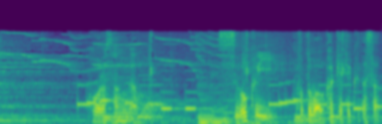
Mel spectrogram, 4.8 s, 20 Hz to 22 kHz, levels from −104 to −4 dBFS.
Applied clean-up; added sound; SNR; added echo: none; Squeak; 19 dB; none.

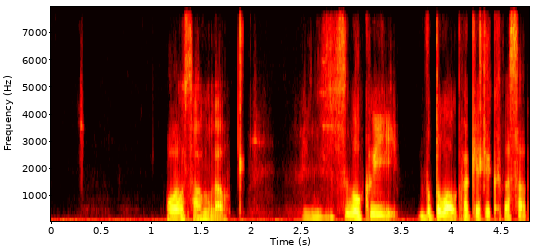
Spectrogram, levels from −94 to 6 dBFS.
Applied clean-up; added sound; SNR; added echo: neural diffusion model UNIVERSE++.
